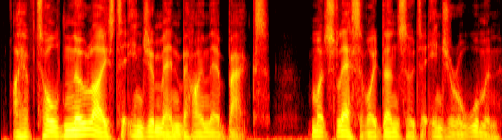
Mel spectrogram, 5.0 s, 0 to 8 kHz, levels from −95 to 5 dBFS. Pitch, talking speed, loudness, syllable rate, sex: 90 Hz, 240 wpm, -20 LUFS, 6.2 syllables/s, male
